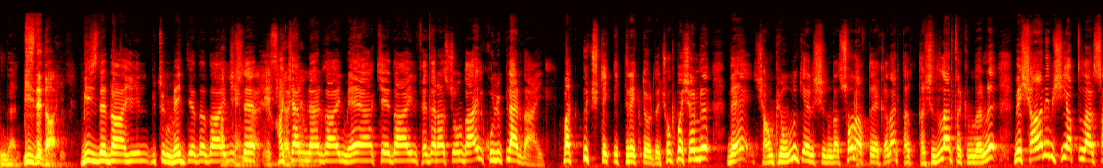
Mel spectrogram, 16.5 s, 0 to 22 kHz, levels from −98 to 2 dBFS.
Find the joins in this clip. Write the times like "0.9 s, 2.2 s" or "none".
8.2 s

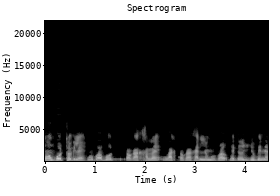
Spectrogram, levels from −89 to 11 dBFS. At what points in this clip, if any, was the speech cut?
0.9 s, 2.3 s, 3.7 s

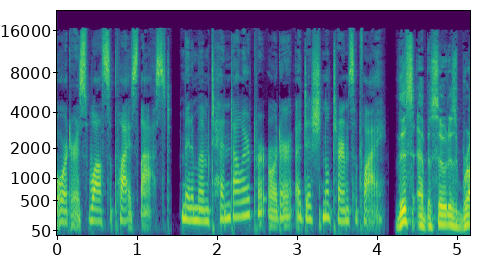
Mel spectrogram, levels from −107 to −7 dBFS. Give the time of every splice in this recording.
4.1 s

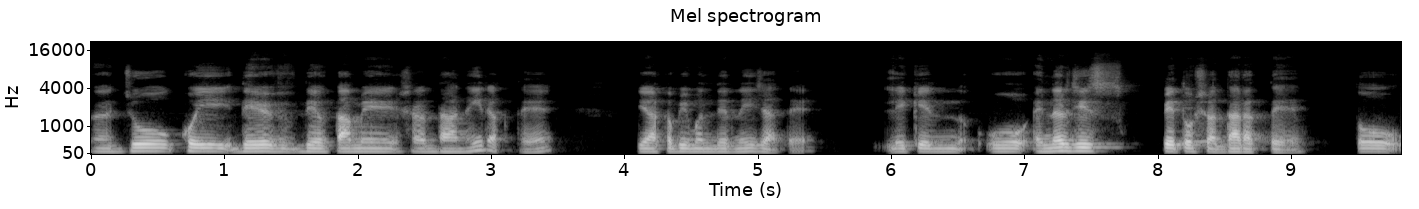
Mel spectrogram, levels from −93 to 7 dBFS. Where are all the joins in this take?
none

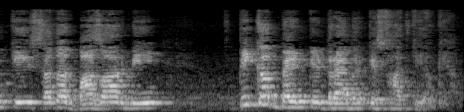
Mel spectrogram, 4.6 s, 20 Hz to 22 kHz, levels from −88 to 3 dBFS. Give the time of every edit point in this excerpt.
none

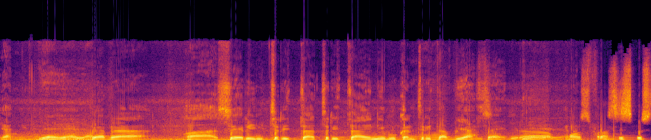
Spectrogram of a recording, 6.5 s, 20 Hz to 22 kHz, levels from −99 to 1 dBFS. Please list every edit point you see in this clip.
5.5 s

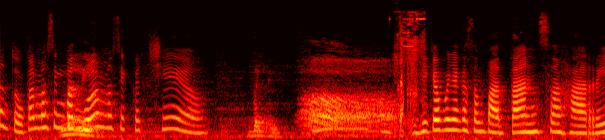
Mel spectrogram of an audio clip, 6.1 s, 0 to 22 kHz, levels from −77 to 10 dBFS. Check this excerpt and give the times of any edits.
4.0 s

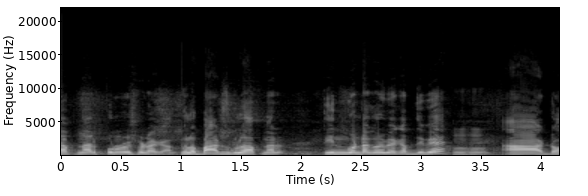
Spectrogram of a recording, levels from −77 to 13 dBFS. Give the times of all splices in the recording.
1.0 s

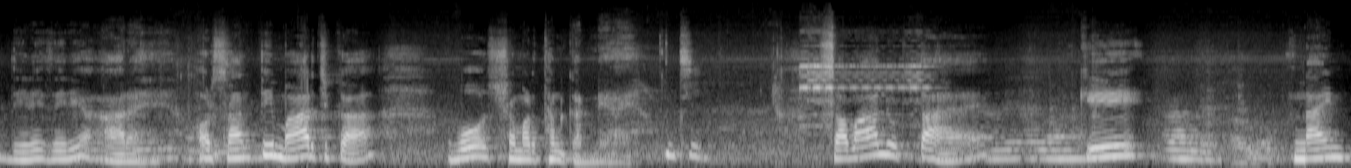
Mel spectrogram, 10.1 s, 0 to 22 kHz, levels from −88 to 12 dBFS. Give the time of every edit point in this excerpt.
none

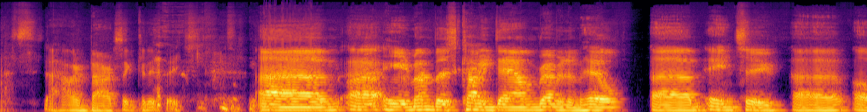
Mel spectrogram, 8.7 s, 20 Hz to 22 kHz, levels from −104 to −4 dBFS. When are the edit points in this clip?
none

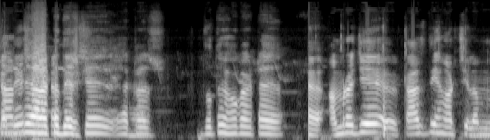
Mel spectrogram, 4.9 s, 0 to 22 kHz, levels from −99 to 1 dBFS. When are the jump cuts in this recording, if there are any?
3.1 s

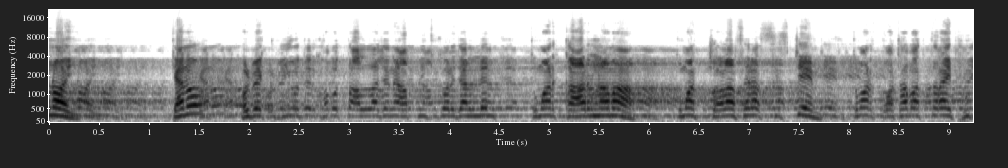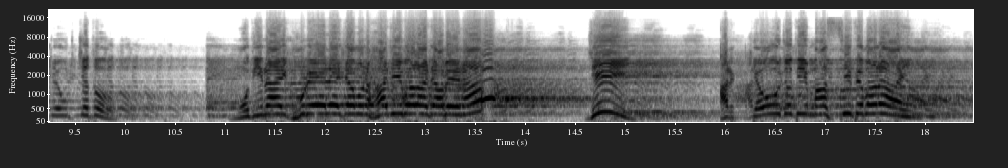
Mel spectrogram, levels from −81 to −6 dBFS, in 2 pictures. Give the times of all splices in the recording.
10.9 s

